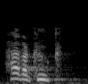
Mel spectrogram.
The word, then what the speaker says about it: Habakkuk: I looked up how you pronounce that in Hebrew. And it's Habakkuk. Literally, it's Habakkuk.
